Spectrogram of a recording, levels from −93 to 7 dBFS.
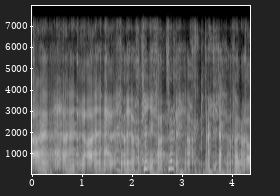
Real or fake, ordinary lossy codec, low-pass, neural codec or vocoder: fake; none; 7.2 kHz; autoencoder, 22.05 kHz, a latent of 192 numbers a frame, VITS, trained on one speaker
